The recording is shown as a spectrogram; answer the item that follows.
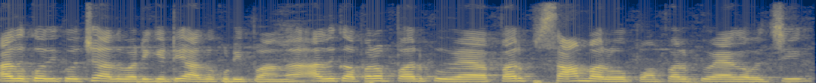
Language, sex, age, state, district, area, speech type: Tamil, female, 60+, Tamil Nadu, Salem, rural, spontaneous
